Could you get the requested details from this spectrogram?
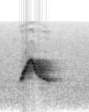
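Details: Rescued African grey parrot, sex uncertain (owner calls him he), out of cage indoors, gives one clear half-second whistle swooping up in pitch then gliding back down, against a quiet background.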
